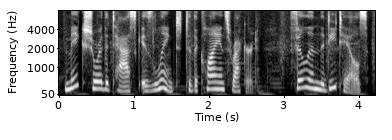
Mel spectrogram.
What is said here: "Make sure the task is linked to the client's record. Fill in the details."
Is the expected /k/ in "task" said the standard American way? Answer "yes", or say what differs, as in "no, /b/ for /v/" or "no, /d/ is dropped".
yes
